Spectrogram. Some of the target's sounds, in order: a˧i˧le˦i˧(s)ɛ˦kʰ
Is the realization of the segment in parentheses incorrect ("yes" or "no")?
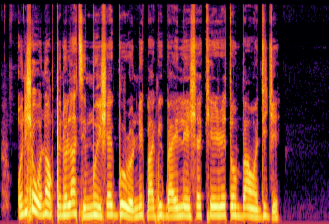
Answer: yes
